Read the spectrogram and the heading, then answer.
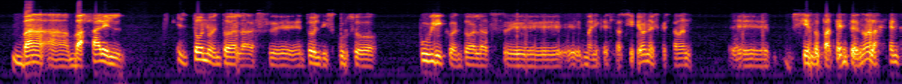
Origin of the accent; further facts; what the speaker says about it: Mexico; now in United States; Soy nacido en México, crecido entre la comunidad conservadora de México que se llama Betel, uh-huh, y la comunidad que fundaron mis abuelos, que eran ortodoxos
